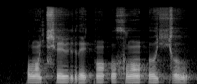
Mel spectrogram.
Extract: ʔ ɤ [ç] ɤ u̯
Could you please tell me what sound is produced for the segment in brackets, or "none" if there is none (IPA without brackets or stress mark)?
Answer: ç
